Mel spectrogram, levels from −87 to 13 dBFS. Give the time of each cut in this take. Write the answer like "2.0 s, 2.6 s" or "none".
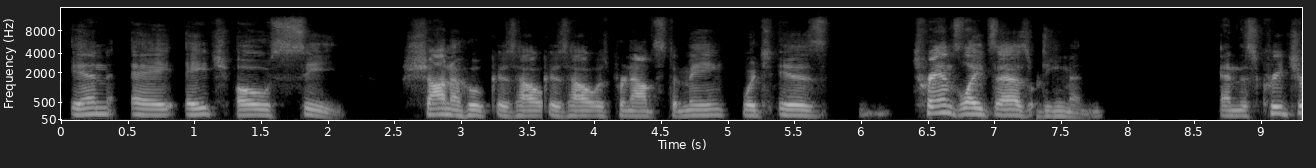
1.3 s, 3.6 s, 5.1 s, 7.3 s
